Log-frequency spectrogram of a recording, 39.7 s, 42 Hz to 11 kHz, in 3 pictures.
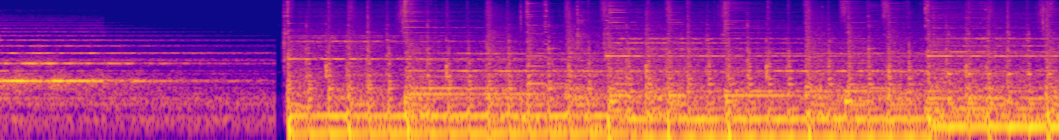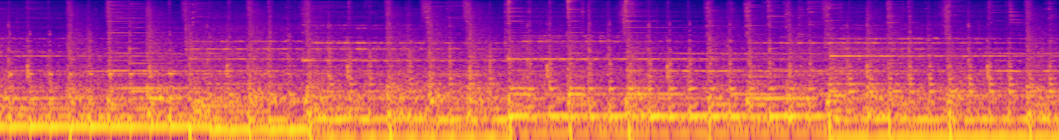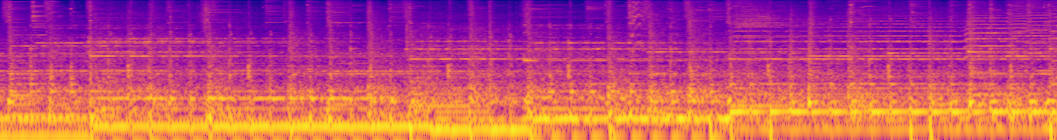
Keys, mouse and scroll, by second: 7.5 e, 33.8-36.8 typing, 37.4 double click, 37.8-38.8 typing, 38.3 double click.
